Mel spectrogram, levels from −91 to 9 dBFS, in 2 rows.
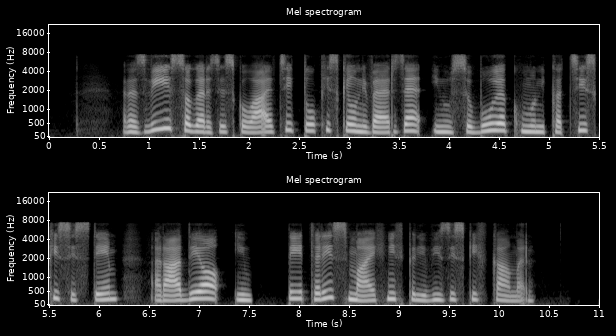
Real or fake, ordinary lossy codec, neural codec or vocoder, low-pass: fake; none; codec, 16 kHz, 0.5 kbps, FunCodec, trained on LibriTTS, 25 frames a second; 7.2 kHz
